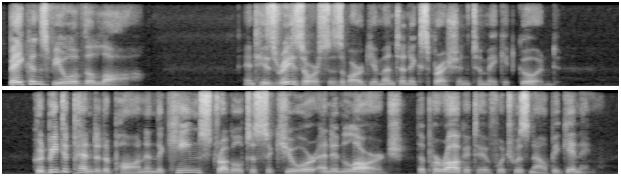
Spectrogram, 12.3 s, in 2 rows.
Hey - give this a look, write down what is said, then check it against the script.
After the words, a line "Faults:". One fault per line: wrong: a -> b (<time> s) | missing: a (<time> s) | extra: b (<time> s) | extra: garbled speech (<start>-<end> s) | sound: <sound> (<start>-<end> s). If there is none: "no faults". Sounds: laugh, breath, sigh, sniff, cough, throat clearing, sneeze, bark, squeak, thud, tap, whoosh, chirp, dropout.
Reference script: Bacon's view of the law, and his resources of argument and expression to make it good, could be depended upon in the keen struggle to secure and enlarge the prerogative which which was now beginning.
Bacon's view of the law, and his resources of argument and expression to make it good, could be depended upon in the keen struggle to secure and enlarge the prerogative which was now beginning.
Faults:
missing: which (11.3 s)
